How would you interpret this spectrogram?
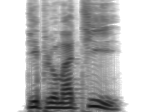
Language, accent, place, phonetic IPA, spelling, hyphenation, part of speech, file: German, Germany, Berlin, [diplomaˈtiː], Diplomatie, Di‧p‧lo‧ma‧tie, noun, De-Diplomatie.ogg
- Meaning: diplomacy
